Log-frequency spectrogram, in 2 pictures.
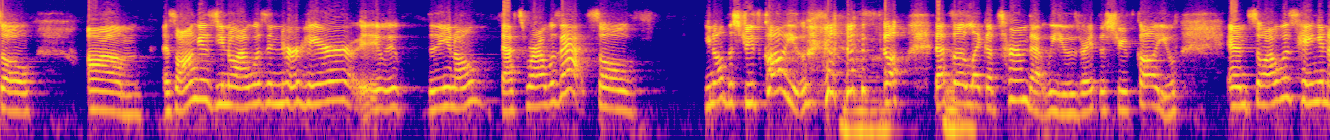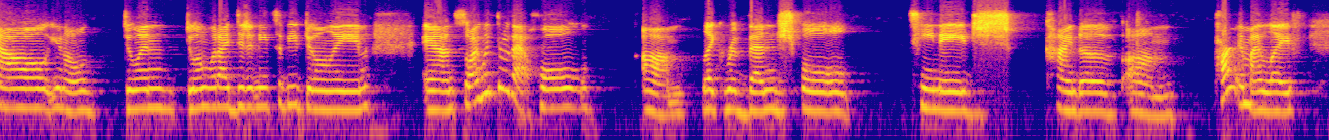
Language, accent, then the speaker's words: English; Milwaukee, Wisconsin, United States; also born or lived in Sheboygan; I was born in Sheboygan, but I was raised here in Milwaukee South Side. So I've spent all of my life on the South Side.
